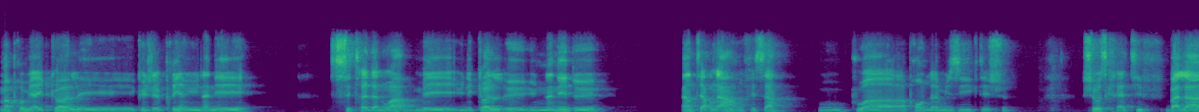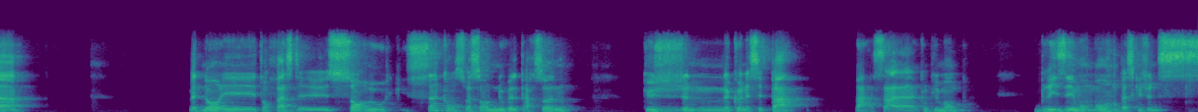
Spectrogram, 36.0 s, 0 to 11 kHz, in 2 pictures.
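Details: Stuttering in a 22-year-old man speaking French, with repetitions and blocks. His stutter was very strong when he was younger and still affects him.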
